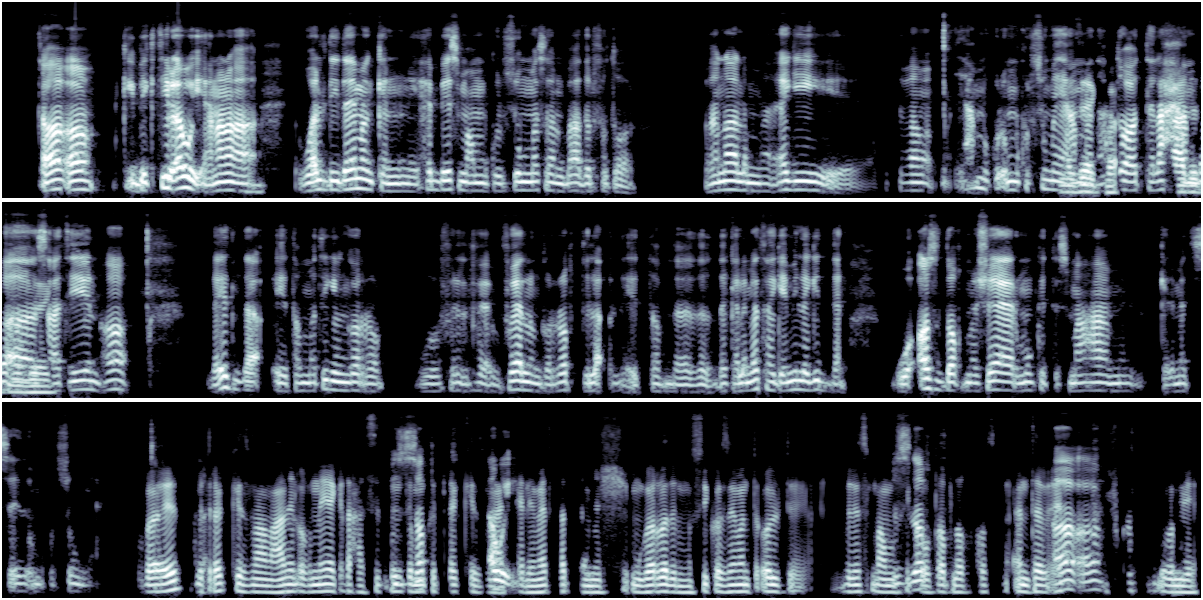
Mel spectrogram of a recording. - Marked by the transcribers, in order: tapping; tsk; tsk; tsk; unintelligible speech
- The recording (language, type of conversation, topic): Arabic, podcast, إزاي ذوقك في الموسيقى بيتغيّر مع الوقت؟
- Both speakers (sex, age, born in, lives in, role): male, 20-24, Egypt, Egypt, host; male, 20-24, United Arab Emirates, Egypt, guest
